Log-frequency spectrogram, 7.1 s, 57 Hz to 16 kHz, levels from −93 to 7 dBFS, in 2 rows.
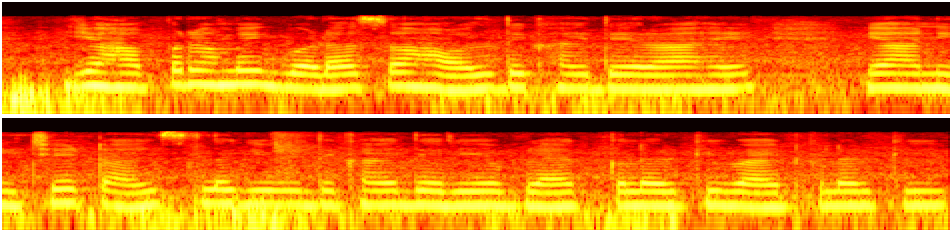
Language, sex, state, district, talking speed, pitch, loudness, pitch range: Hindi, female, Bihar, East Champaran, 220 wpm, 205 Hz, -13 LUFS, 200-220 Hz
